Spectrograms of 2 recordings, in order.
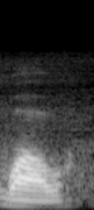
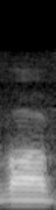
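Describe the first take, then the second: First: The word begins with a W sound. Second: The word begins with a V sound. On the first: This is the older name of the letter. "nor do we call it Wow" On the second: This is the modern name of the letter. "even though we don't pronounce the Vav that way today"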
